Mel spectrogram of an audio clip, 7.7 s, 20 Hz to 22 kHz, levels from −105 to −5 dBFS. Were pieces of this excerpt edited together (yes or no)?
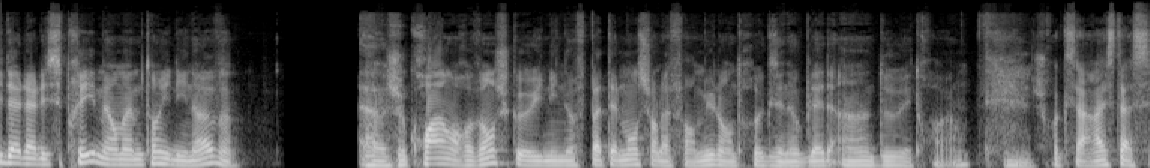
no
